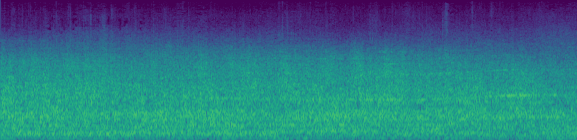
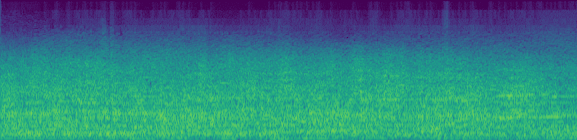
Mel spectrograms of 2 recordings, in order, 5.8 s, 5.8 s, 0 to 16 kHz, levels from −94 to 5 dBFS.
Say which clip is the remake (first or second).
second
